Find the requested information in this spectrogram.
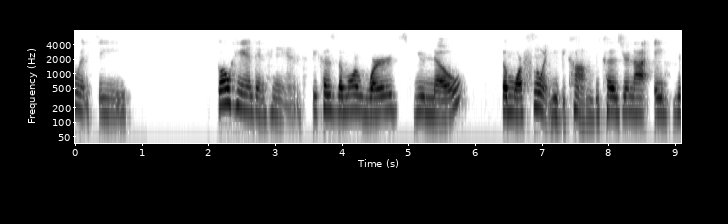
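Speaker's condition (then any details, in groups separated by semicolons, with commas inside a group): No condition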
